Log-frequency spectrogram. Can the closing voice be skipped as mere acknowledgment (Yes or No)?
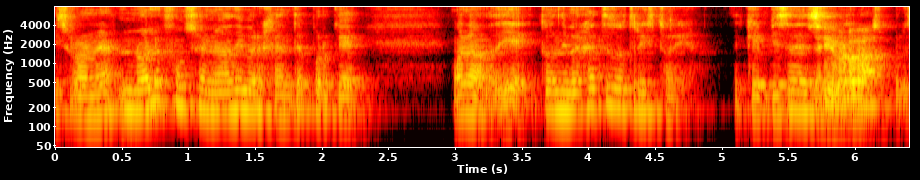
Yes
